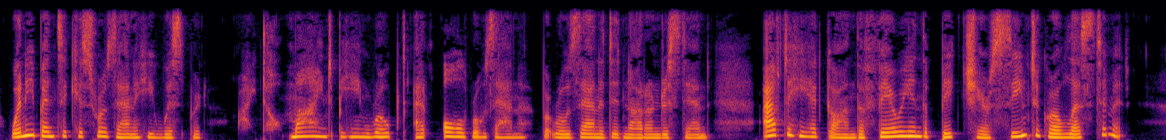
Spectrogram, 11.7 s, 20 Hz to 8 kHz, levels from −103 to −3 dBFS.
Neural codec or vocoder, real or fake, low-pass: none; real; 7.2 kHz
